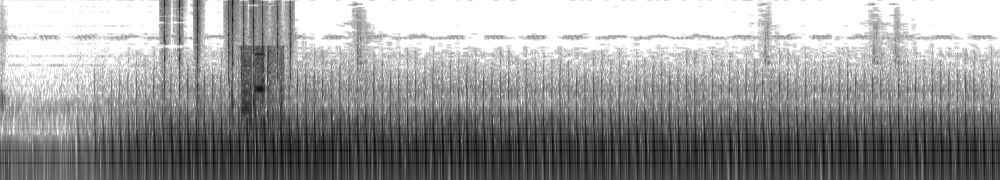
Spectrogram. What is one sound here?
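A game helicopter's rotor chops in a steady, fast beat.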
